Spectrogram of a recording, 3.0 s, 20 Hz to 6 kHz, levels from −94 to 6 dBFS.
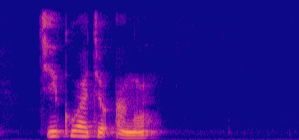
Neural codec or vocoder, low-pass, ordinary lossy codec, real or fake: none; 5.4 kHz; none; real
